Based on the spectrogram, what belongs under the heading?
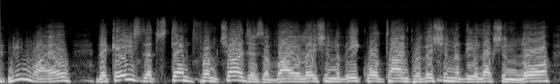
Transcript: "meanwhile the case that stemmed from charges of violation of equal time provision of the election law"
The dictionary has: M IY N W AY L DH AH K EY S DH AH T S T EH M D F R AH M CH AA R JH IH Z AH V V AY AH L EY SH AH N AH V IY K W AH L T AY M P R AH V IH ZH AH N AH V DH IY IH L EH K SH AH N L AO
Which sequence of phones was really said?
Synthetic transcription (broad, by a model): M IY N W AY L DH AH K EY S DH AH T S T EH M D F R AH M CH AA R JH IH Z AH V V AY AH L EY SH AH N AH V IY K W AH L T AY M P R AH V IH ZH AH N AH V DH IY IH L EH K SH AH N L AO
